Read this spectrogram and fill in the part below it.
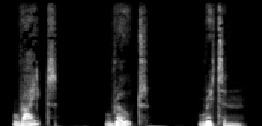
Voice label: "write", English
